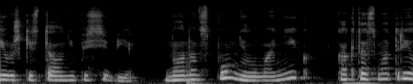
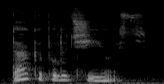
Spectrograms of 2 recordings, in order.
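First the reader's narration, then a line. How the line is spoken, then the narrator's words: Very quiet. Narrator (Russian): произнесла Алиса очень тихо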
